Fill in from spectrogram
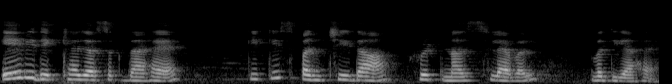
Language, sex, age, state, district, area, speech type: Punjabi, female, 45-60, Punjab, Jalandhar, urban, spontaneous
